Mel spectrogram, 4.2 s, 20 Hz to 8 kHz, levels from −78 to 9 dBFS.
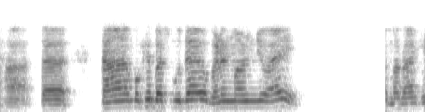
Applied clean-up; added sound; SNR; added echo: none; none; none; reverberation time 0.2 s.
